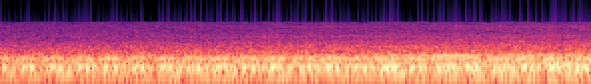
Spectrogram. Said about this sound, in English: Jimmy and Naomi Clinton sat impatiently in their motor car, a long low Invicta.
